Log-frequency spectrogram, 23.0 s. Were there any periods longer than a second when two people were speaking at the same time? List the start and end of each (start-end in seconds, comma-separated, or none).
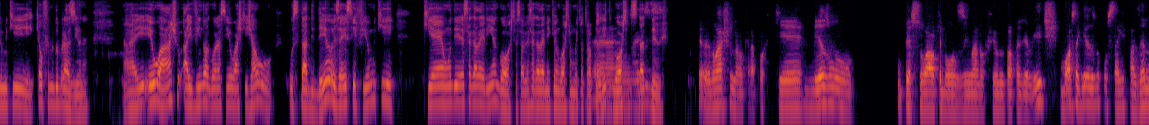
11.8-13.3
